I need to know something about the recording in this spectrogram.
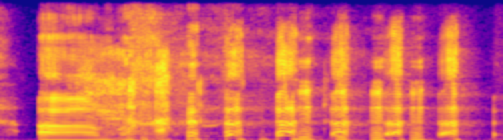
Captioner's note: laugh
